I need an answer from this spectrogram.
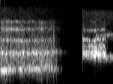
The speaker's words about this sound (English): And what a belch that was, by the way. Yes, indeed.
